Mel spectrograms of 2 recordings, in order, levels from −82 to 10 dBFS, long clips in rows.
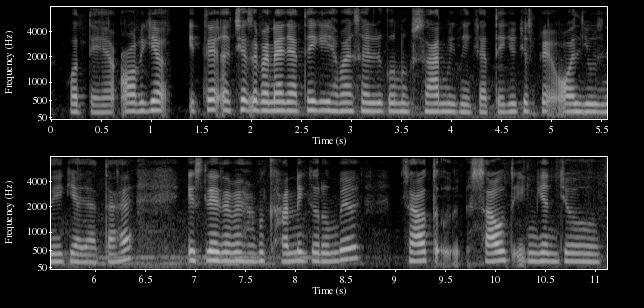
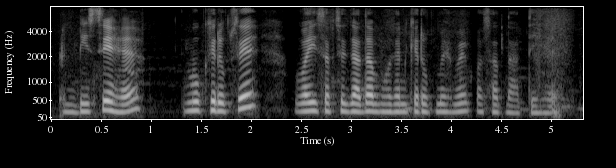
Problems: none marked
